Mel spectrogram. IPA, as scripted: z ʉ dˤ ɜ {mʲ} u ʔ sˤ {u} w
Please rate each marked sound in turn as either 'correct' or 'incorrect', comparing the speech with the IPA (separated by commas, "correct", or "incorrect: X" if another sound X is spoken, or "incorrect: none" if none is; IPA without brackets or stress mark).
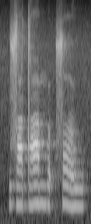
incorrect: m, incorrect: ʉ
